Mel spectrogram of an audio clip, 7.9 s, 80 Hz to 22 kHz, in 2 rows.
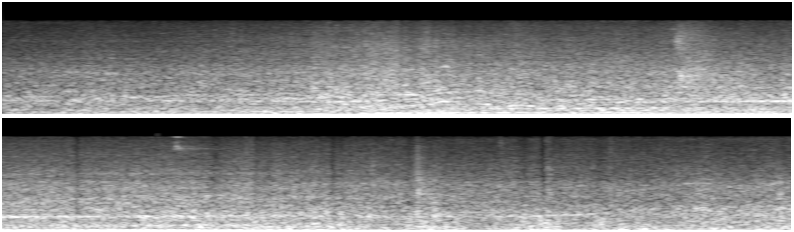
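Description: Honda Gold Wing GL1500's flat-six engine running as the motorcycle rides along, a low steady drone that builds louder over the first two seconds.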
